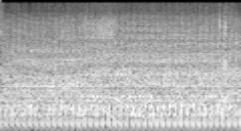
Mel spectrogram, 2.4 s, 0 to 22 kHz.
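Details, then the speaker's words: New Honda EU2200i inverter generator just started, choke off and ramped up: smooth, even engine drone at constant speed with no misses, knocks or hunting; running healthy and very quiet. "Pretty quiet. I mean, even for me, I've never had a generator before, but I don't imagine you could build it much quieter than that."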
